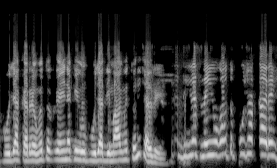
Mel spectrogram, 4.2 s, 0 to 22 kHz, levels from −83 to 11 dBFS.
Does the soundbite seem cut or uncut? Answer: cut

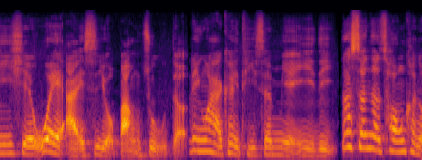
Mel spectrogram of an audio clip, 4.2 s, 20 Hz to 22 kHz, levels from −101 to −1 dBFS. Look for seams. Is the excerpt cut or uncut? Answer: cut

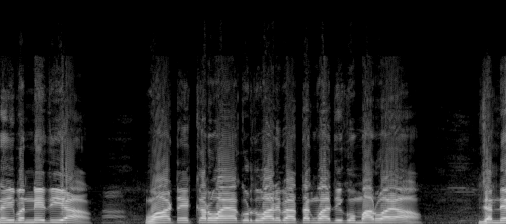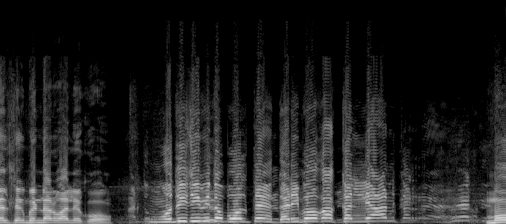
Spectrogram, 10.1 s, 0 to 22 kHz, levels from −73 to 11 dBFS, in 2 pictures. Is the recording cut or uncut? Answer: uncut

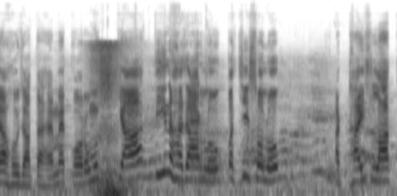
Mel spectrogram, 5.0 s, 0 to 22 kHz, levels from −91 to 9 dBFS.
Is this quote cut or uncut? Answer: cut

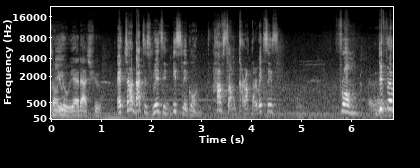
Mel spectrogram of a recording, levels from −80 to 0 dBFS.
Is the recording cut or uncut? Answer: cut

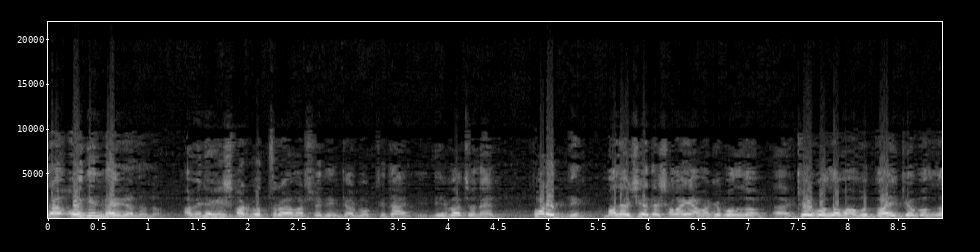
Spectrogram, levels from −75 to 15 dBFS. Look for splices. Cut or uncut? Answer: uncut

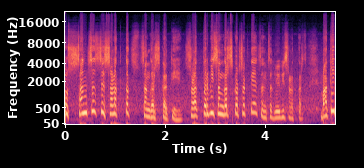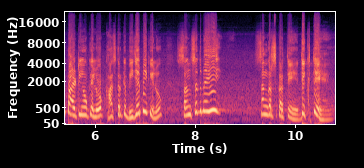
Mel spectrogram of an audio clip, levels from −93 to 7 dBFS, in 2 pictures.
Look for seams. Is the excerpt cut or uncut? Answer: uncut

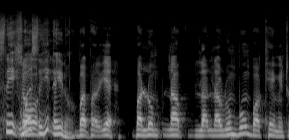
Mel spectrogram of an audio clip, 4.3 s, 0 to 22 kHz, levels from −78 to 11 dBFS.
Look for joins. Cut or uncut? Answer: cut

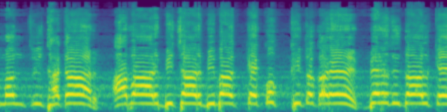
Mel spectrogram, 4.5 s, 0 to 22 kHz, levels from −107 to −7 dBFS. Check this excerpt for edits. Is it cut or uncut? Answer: cut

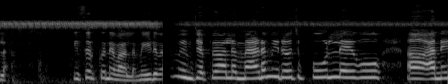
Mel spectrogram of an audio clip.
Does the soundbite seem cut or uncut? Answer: cut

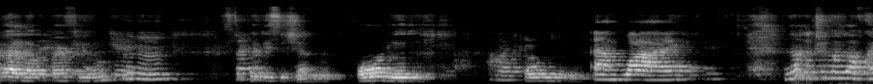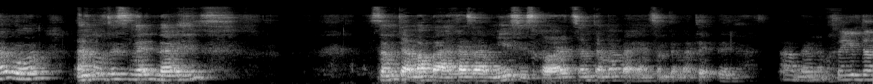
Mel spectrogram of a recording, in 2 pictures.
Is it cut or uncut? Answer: uncut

